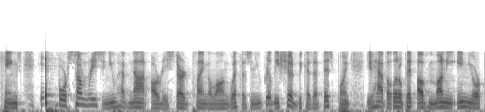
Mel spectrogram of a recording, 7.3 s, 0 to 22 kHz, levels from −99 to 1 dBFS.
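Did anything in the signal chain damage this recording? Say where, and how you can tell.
Yes. Packet loss with pitch repetition, in the network stage, at 0.62 to 0.68 s and 5.84 to 5.90 s. Each 60 ms gap, which fits three 20 ms packets, is filled by repeating the last pitch period. The sound holds briefly on a buzzy, fading tone before normal audio resumes.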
